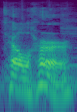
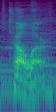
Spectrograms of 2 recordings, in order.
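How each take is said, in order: First: The two words are said fully and separately. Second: The two words are blended together and compressed. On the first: "Instead of tell her" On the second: "this very commonly will be blended together or compressed"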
